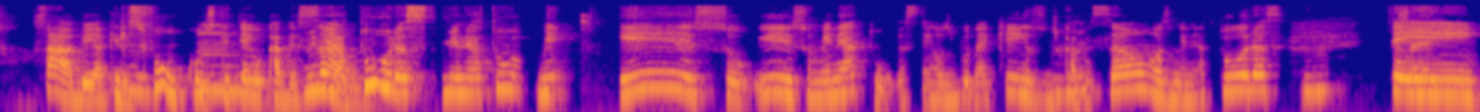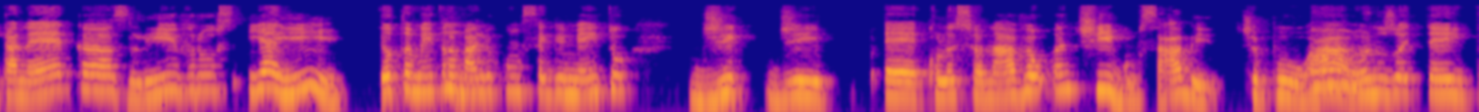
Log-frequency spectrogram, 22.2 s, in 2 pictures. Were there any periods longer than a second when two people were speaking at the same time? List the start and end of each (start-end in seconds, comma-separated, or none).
0.9-2.8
